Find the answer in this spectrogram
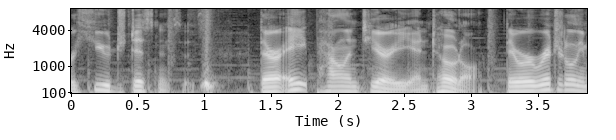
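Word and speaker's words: palantíri: just use that but the plural doesn't really make sense with that pronunciation so i'll use paland here and so the plural would be palantiri as you know the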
